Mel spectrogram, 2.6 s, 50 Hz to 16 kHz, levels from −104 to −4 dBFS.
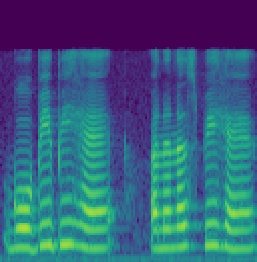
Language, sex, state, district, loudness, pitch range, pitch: Hindi, female, Rajasthan, Nagaur, -24 LUFS, 255-295 Hz, 265 Hz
